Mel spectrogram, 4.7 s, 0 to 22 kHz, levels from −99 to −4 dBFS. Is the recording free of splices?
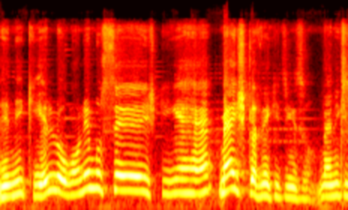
yes; 0 cuts

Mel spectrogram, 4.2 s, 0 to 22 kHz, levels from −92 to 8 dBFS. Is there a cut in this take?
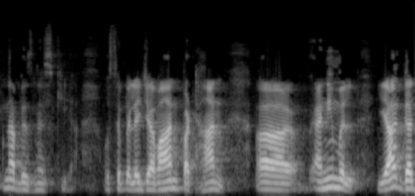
no; 0 cuts

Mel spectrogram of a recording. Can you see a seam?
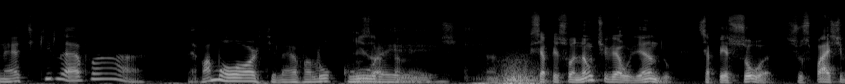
yes; 1 cut; at 5.1 s

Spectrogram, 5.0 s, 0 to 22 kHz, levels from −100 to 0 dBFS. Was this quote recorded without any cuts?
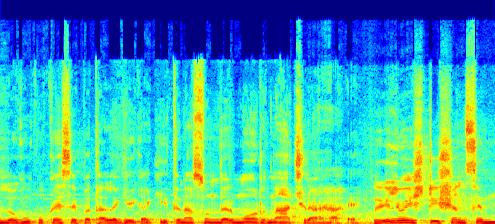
no; 1 cut; at 3.6 s

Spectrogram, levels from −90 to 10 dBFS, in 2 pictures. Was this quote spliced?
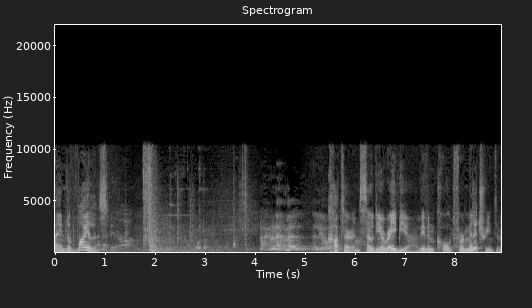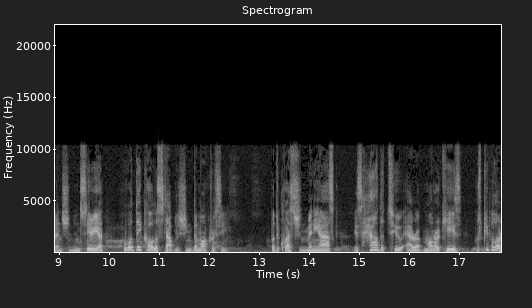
yes; 1 cut; at 3.3 s

